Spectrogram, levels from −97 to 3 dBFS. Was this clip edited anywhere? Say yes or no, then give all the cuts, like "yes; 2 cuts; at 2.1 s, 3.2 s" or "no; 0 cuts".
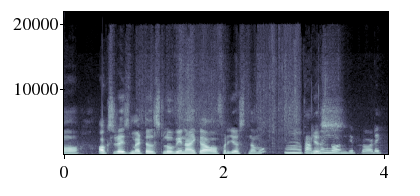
yes; 1 cut; at 3.0 s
